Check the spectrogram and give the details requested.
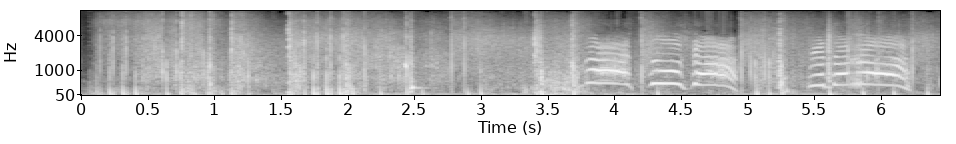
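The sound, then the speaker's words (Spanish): Rapid, irregular bursts of sharp gunfire crack throughout, some shots in quick clusters, as Ukrainian soldiers storm Russian trenches near Bakhmut during the Ukrainian counteroffensive in the Russia-Ukraine war. Partway through, men begin shouting loudly over the continuing shots. “Así se viven los feroces combates de la contraofensiva ucraniana en un intento por recuperar sus territorios ocupados por Rusia.”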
